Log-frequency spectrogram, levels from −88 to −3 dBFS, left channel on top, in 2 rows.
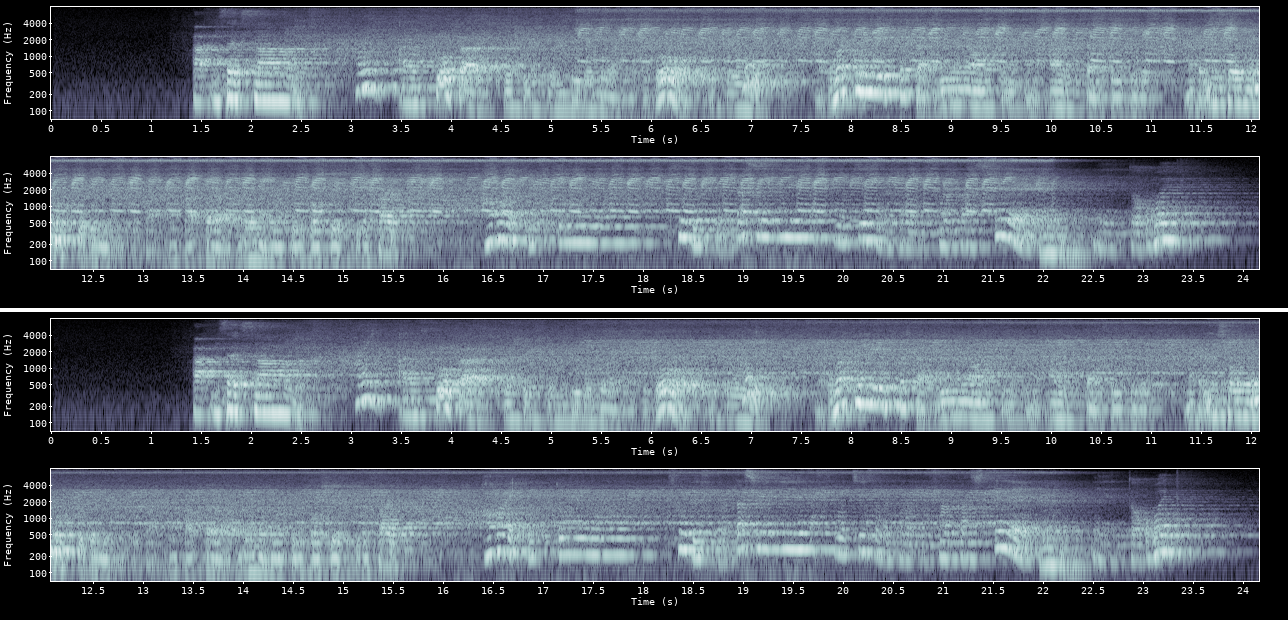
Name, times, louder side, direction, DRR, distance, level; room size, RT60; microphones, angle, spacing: voice 1, 1.4-2.5 3.5-7.1 7.6-11.0 11.3-15.6 22.0-22.3, equal, ahead, -6 dB, 0.5 m, -20 dB
Laughter / Applause / Chatter, 1.5-20.6, equal, 50° left, 1.3 m, -29 dB
voice 2, 3.0-3.3 6.9-7.1 12.0-12.2 16.4-17.9 18.2-22.2 22.5-23.4, equal, 50° right, -4 dB, 0.9 m, -21 dB
sound 1, 5.2-22.1, left 7 dB, 75° left, 0.3 m, -25 dB
7.6 x 6.9 x 2.3 m, 2.6 s
head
